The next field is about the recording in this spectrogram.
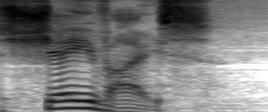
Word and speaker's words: shave ice: I think you said it wrong the first time. It is shave ice.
